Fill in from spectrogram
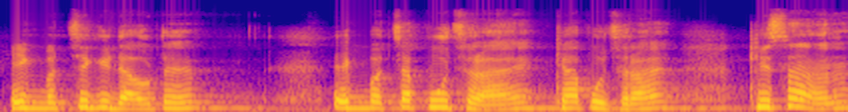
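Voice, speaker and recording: A man's voice: sits high, steady tone, moderate pace, warm tone. A young man teaching a casual exam revision lesson, chatty, playing out imagined student questions and answers himself.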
